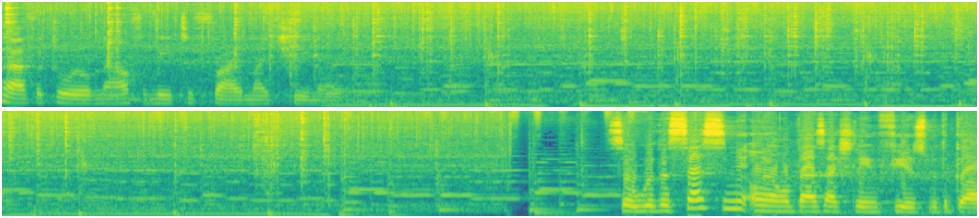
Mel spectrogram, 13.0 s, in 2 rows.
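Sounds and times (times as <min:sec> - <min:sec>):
metal tongs on pan: 0:00.0 - 0:09.3
shallots sizzling in hot oil: 0:00.0 - 0:10.0
background music with bass: 0:02.2 - 0:10.6.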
